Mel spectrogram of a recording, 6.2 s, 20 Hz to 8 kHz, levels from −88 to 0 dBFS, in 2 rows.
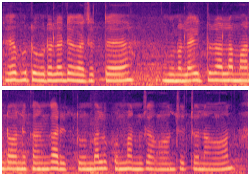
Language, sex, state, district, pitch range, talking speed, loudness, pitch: Chakma, female, Tripura, Dhalai, 215-235 Hz, 155 wpm, -13 LUFS, 225 Hz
